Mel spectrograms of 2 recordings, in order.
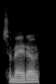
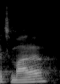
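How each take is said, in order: First: "Tomato" with an AY middle, to-MAY-to; common pronunciation. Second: "tomato" with an AH middle, to-MAH-to; alternate pronunciation. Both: Shown as a demonstration.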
